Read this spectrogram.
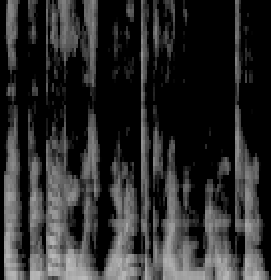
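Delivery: high, awed little bear; little bear voice full of wonder. Acted. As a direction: marvel at the huge climb. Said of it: "he wondered".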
